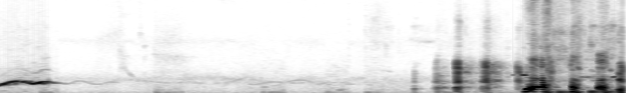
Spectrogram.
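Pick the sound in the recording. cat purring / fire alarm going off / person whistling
person whistling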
